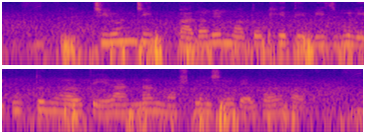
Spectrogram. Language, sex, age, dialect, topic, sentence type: Bengali, female, 36-40, Standard Colloquial, agriculture, statement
